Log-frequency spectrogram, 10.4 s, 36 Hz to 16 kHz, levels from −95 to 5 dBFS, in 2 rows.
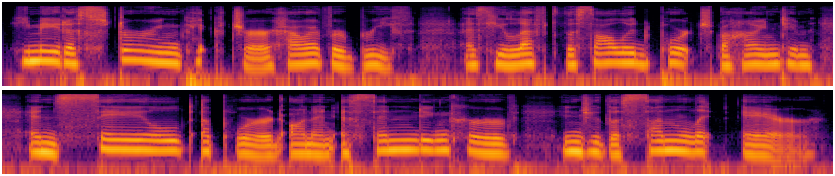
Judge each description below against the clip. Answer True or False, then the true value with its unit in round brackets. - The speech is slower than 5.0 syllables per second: True (4.4 syllables/s)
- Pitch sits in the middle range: True (180 Hz)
